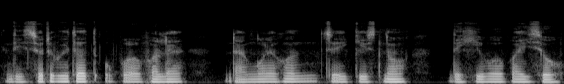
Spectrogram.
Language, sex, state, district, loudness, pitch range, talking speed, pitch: Assamese, male, Assam, Sonitpur, -20 LUFS, 115-125 Hz, 95 wpm, 120 Hz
